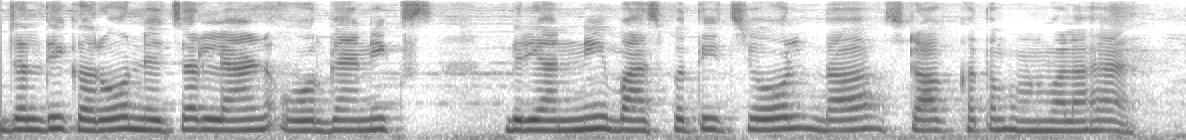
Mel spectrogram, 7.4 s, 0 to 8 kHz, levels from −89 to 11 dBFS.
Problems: none marked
